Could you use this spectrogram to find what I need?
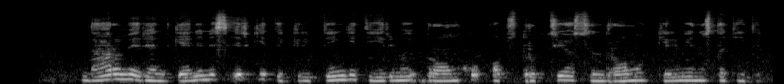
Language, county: Lithuanian, Vilnius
